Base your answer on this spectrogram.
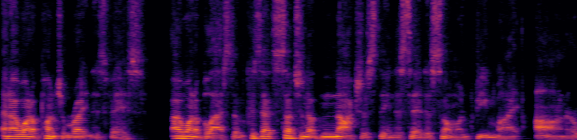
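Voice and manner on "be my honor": slow, low mock of smugness; mocking smug echo. Offended newcomer repeats the sponsor's reply, mockingly smug. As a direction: drag it out low with disdain. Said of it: "What a smug thing".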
